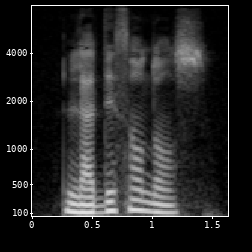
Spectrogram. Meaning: line of descent
- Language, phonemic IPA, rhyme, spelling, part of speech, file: French, /de.sɑ̃.dɑ̃s/, -ɑ̃s, descendance, noun, Fr-descendance.ogg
